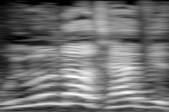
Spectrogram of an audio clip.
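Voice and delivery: put-on high Nigerian accent. Discussing the accents in a show, speaker quotes one character's line in a Nigerian accent. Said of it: "like the West African, like Nigerian accent".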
